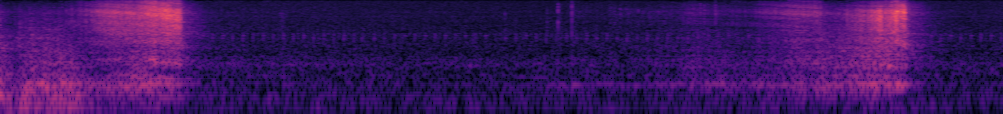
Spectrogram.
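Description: Long red stiletto nails scratch and rasp across a flat, solid dark grey chalkboard surface. Two bright, harsh scraping strokes are heard: the first swells over about a second and cuts off sharply. After a quiet gap, the second builds gradually and ends abruptly near the four-and-a-half-second mark.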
